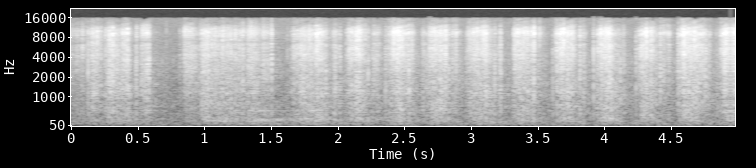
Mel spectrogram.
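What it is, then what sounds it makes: Glitter-covered sheet being scratched. One hand with black-painted nails scratches fast and hard across a flat silver glitter-covered sheet with its fingertips. The result is a quick, uneven run of bright, gritty rasping strokes, about three per second, with almost no low end and no ring after each stroke.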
